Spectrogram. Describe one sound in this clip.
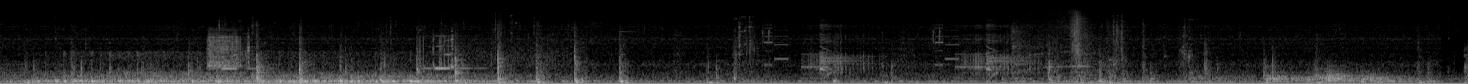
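Footsteps clang on a metal floor.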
